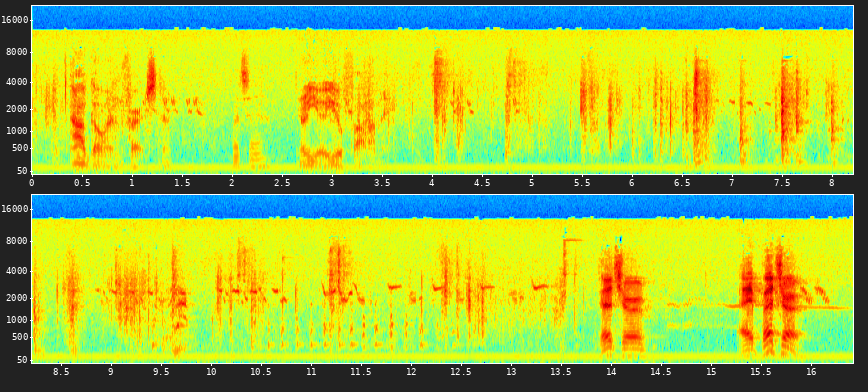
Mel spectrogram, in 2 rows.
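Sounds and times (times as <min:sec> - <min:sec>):
low hum: 0:00.0 - 0:15.2
speech: 0:00.4 - 0:03.7, 0:13.9 - 0:14.5, 0:15.3 - 0:16.0
chickens clucking in a barn: 0:06.6 - 0:15.9.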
